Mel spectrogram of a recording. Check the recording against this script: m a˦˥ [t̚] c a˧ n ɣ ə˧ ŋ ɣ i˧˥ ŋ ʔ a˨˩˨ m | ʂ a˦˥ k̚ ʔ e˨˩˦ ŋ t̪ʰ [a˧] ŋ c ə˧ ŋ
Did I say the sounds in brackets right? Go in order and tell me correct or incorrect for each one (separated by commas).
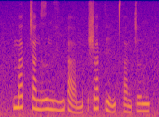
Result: incorrect, incorrect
